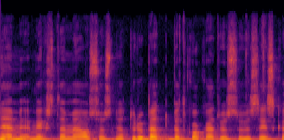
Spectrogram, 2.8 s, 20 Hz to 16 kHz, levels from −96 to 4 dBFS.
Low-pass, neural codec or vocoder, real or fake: 14.4 kHz; none; real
